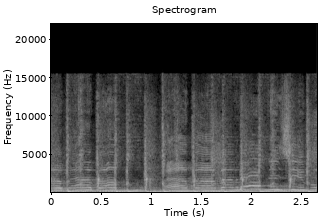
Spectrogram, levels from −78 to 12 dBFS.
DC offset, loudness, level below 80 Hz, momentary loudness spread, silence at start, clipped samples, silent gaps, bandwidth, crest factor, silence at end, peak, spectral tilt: under 0.1%; -16 LUFS; -28 dBFS; 1 LU; 0 s; under 0.1%; none; 16 kHz; 12 dB; 0 s; -4 dBFS; -4 dB/octave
